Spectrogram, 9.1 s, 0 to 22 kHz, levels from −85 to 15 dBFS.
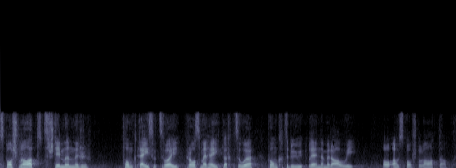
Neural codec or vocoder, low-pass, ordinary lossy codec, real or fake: codec, 16 kHz in and 24 kHz out, 0.6 kbps, FocalCodec, streaming, 4096 codes; 7.2 kHz; AAC, 48 kbps; fake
